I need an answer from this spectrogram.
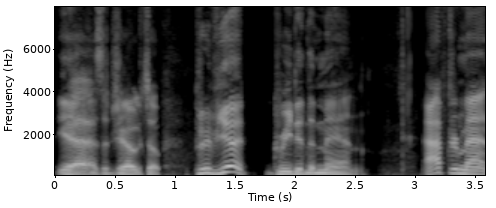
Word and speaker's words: Привет: Привет. Is that really just... Yeah, okay. It means hello. I was about to actually just say... You said привет. Yeah, as a joke. So, привет, greeted the man.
